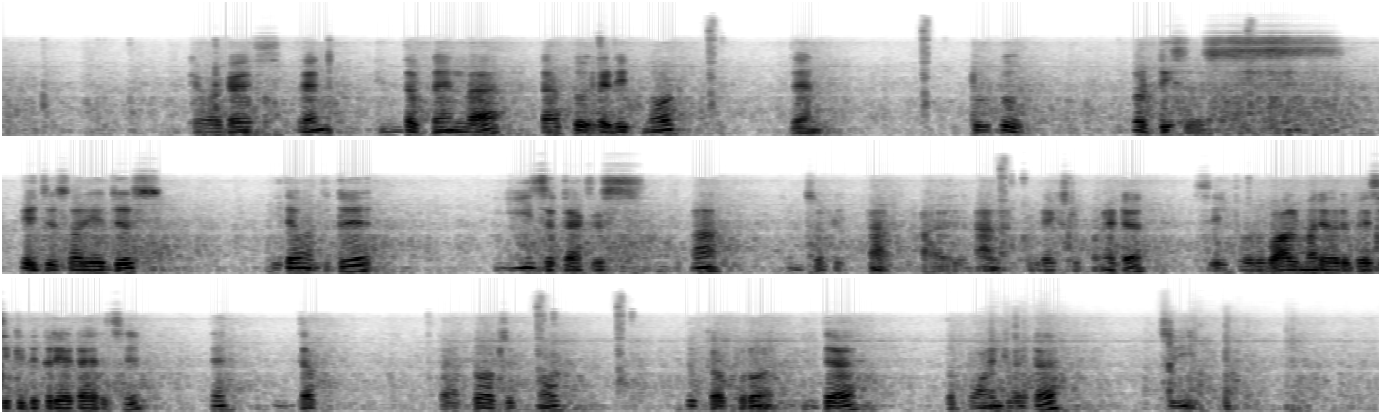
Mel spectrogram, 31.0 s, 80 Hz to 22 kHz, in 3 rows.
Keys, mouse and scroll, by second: 0.2 middle click, 0.8-1.3 scroll down 3, 1.5 middle click, 1.9-2.8 scroll down 3, 4.3 Tab, 5.2 click, 7.3 click, 10.2 scroll down 1, 14.0 e, 18.2 middle click, 20.0-20.3 scroll up 4, 20.5 middle click, 20.5-21.0 scroll down 1, 23.8 Tab, 24.6 click, 25.2 click, 29.8 g.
